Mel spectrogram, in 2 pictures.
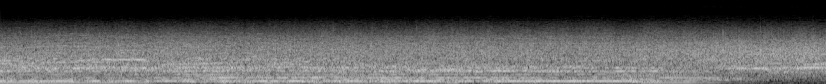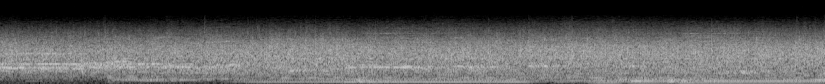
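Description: Audience applauding over live gospel band backing, with held low bass notes that shift every few seconds.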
